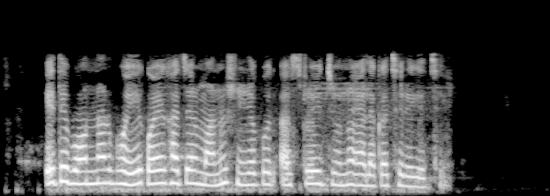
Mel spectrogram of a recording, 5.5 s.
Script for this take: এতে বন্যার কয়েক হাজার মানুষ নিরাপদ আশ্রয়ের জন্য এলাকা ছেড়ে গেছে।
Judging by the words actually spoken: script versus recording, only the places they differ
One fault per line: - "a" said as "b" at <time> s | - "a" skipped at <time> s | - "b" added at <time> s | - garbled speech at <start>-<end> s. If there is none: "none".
- "ভয়ে" added at 1.2 s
